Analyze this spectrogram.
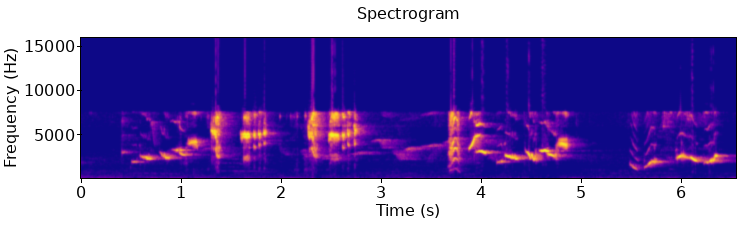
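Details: White-rumped shama in energetic full song meant as a tutor for young or quiet shamas; bursts of buzzy chattering notes mixed with clear sliding whistles, separated by short pauses.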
